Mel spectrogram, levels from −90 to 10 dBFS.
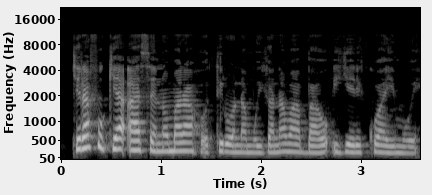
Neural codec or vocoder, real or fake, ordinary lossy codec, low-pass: none; real; none; none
